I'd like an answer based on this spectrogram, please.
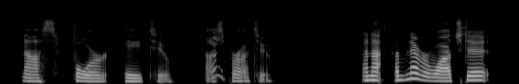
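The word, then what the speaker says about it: NOS4A2: has a successful book series and a TV series based on the book called um it's spelled NOS number 4 a letter or number 2. Nos 4A2. Oh, Nosferatu.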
